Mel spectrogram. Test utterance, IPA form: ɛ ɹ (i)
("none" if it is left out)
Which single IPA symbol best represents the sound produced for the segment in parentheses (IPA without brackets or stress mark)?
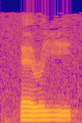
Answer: i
